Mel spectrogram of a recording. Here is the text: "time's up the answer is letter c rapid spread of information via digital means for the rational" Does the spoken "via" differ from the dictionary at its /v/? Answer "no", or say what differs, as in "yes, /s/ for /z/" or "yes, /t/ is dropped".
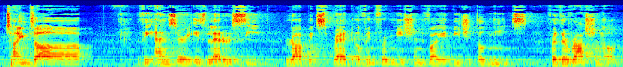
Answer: no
